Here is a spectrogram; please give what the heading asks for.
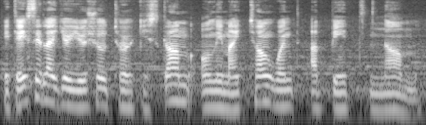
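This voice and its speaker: A man's voice: mid-range voice, normal speed, noisy background. A man casually playing a story game, reading its narration aloud and chatting between lines, now and then swearing. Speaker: let's play host.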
